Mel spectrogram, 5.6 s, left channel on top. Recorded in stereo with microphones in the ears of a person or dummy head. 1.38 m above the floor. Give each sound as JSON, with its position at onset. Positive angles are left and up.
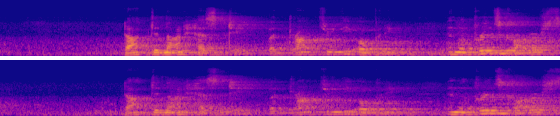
{"t": 1.2, "sound": "a man speaking", "side_deg": 25, "distance_m": 0.5}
